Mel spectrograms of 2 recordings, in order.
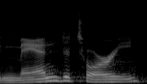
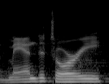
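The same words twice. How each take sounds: First: Said in the usual way. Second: "mandatory" pushed louder, pitch climbing; emphatic MANDATORY. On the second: Real, not acted. Speaker warning students about a required lecture, emphasizing "mandatory" loudly. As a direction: lean hard on the word "mandatory". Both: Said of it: "and I emphasize mandatory".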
